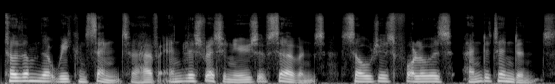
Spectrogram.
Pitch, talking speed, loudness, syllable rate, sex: 130 Hz, 160 wpm, -19 LUFS, 4.8 syllables/s, male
